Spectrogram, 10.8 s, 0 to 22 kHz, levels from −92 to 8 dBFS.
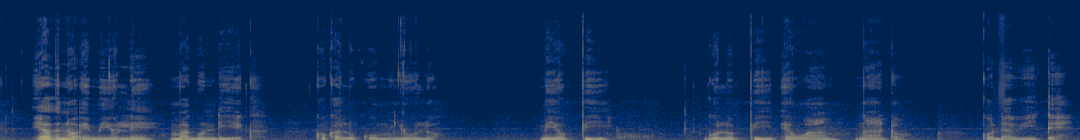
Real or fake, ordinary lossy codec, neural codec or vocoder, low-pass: real; none; none; 19.8 kHz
